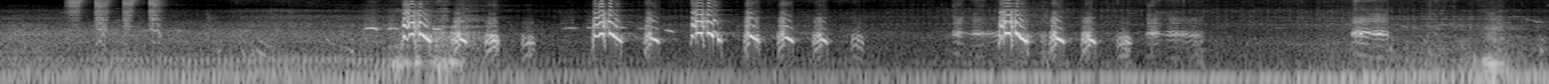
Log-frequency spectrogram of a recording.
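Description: A grey francolin gives loud, harsh, ringing notes in quick bursts of three to six, repeated every second or so, over a low steady hum.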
